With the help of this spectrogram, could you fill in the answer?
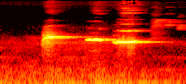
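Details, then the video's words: Shama (murai) song used as training material for a cililin: three smooth, pure whistled notes, each slightly lower than the last, over a faint low hum. "SUARA MURAI"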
